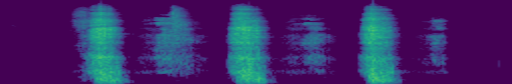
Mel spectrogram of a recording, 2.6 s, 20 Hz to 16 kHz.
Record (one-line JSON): {"exhalation_length": "2.6 s", "exhalation_amplitude": 32707, "exhalation_signal_mean_std_ratio": 0.35, "survey_phase": "beta (2021-08-13 to 2022-03-07)", "age": "18-44", "gender": "Male", "wearing_mask": "No", "symptom_cough_any": true, "symptom_runny_or_blocked_nose": true, "symptom_sore_throat": true, "symptom_diarrhoea": true, "symptom_fatigue": true, "symptom_onset": "3 days", "smoker_status": "Never smoked", "respiratory_condition_asthma": false, "respiratory_condition_other": false, "recruitment_source": "Test and Trace", "submission_delay": "2 days", "covid_test_result": "Positive", "covid_test_method": "ePCR"}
